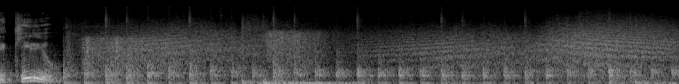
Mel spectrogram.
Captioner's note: suspenseful music; flares whooshing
